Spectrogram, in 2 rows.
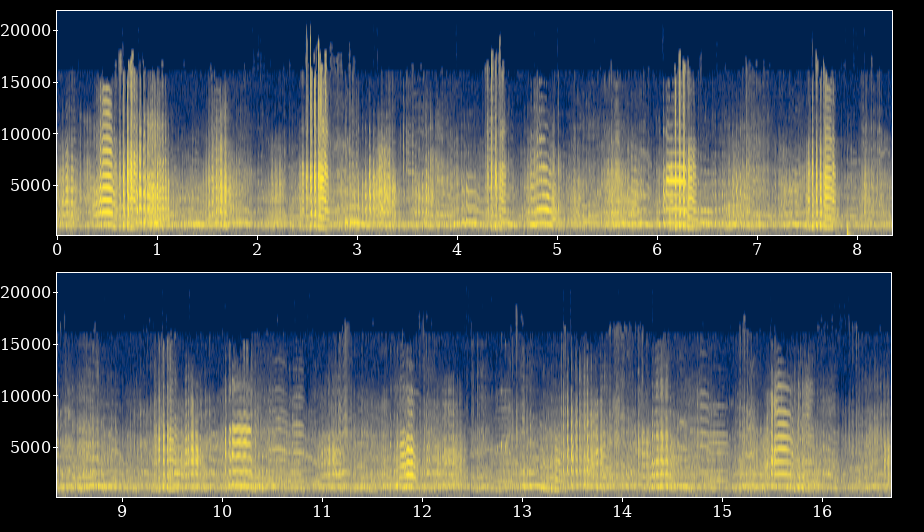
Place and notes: Sho, Izumi, Kagoshima Prefecture, Japan - Crane soundscape ...
Arasaki Crane Centre ... Izumi ... calls and flight calls from white naped cranes and hooded cranes ... cold windy sunny ... background noise ... Telinga ProDAT 5 to Sony Minidisk ... wheezing whistles from young birds ...
Izumi-shi, Kagoshima-ken, Japan, 18 February 2008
